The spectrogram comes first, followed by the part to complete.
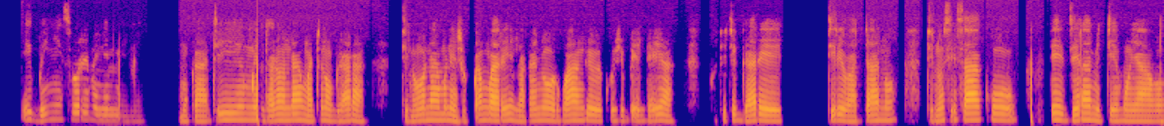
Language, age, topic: Ndau, 18-24, health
